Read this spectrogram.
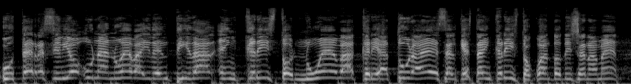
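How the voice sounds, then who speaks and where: In a church sanctuary, a male pastor with a Latin American Spanish accent, not Mexican, preaches a sermon at normal speed, moving from steady teaching to shouted calls to the congregation. His voice is high for a man, bright and edged, and long hall reverb trails every phrase.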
